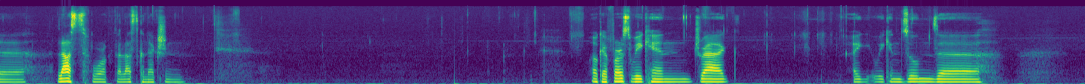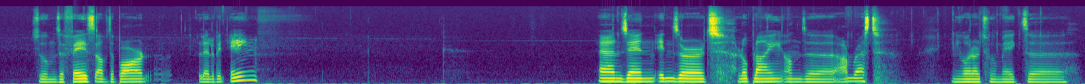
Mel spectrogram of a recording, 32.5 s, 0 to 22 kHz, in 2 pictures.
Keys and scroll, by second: 3.7 Tab, 5.3 Tab, 30.3 Escape.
